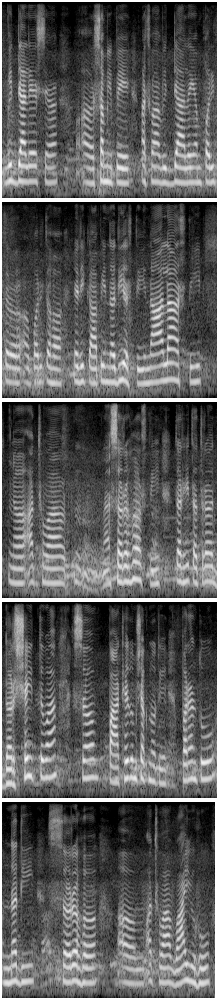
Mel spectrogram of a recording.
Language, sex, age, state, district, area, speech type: Sanskrit, female, 45-60, Maharashtra, Nagpur, urban, spontaneous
